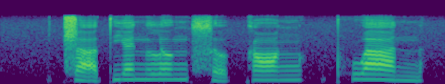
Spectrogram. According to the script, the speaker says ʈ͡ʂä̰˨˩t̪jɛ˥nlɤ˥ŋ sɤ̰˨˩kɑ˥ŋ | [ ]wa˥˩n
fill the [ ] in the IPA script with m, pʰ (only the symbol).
pʰ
